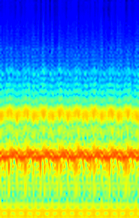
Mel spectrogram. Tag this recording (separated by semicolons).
analog; micromoog; moog; noise; oscillator; raw; synth; wave; waveshape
